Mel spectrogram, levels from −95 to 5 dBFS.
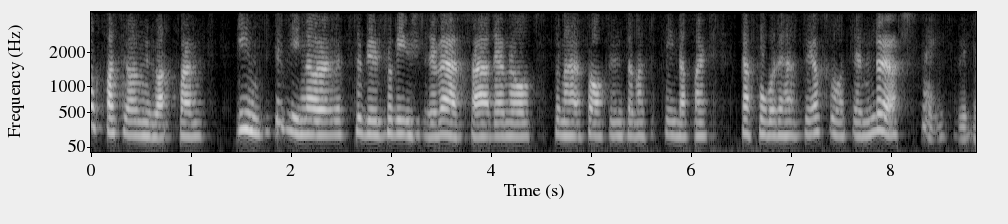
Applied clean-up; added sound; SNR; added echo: neural mask model DeepFilterNet 3.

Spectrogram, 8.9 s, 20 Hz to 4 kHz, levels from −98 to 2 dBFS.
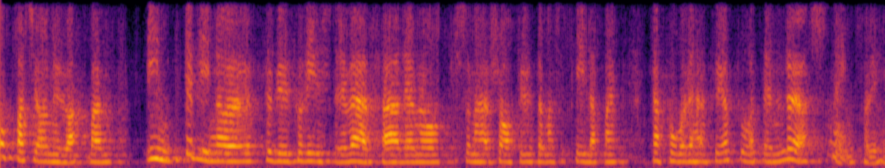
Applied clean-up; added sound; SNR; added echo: neural separator model SepFormer DNS4.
